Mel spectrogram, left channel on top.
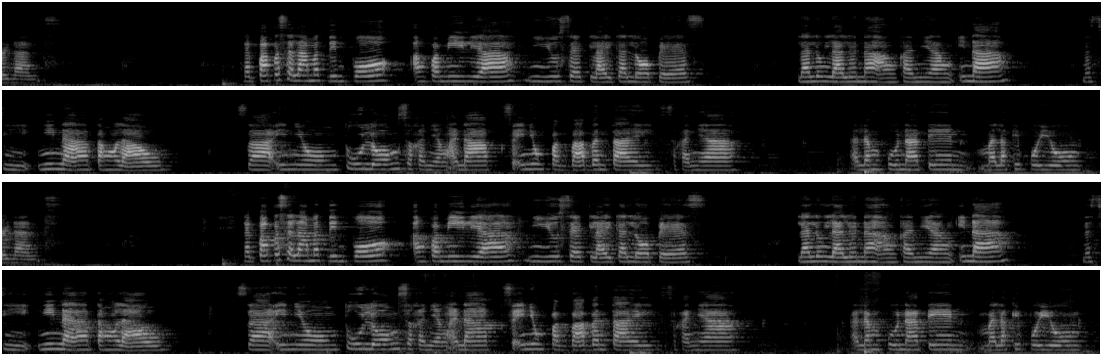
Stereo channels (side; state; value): both; normal; correlation 0.55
